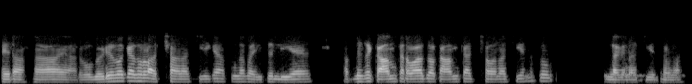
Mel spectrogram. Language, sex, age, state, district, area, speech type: Hindi, male, 30-45, Madhya Pradesh, Harda, urban, conversation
